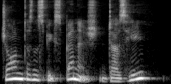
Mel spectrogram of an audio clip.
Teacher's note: my voice went up at the end with does he because i'm not sure whether he speaks spanish or not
